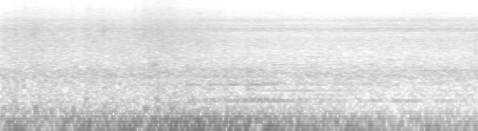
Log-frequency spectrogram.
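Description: A waterfall in the video game Keeper rushes as a steady, faint wash of broadband noise with a low rumble, constant throughout with no voices.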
